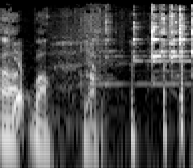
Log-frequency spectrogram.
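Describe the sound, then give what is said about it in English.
After a few spoken words, a small bell rings with bright, metallic strikes, several quick dings whose high tones linger and overlap as they fade. “Do you have the bell?”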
